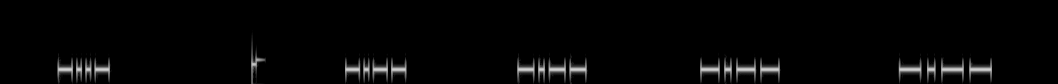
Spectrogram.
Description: Morse code, heard as a keyed tone, about 23 wpm, spaced as for 7 wpm, 700 Hz. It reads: X YYYY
